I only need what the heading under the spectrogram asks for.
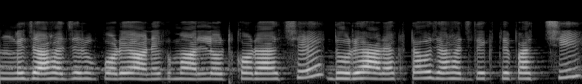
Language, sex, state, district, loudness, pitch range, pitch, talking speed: Bengali, female, West Bengal, North 24 Parganas, -20 LUFS, 255-270 Hz, 265 Hz, 165 wpm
